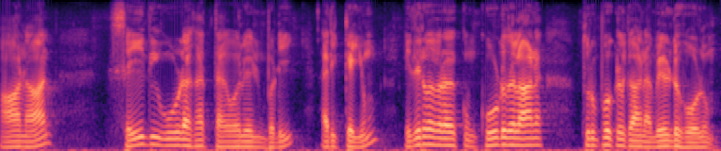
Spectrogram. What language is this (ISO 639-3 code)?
tam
